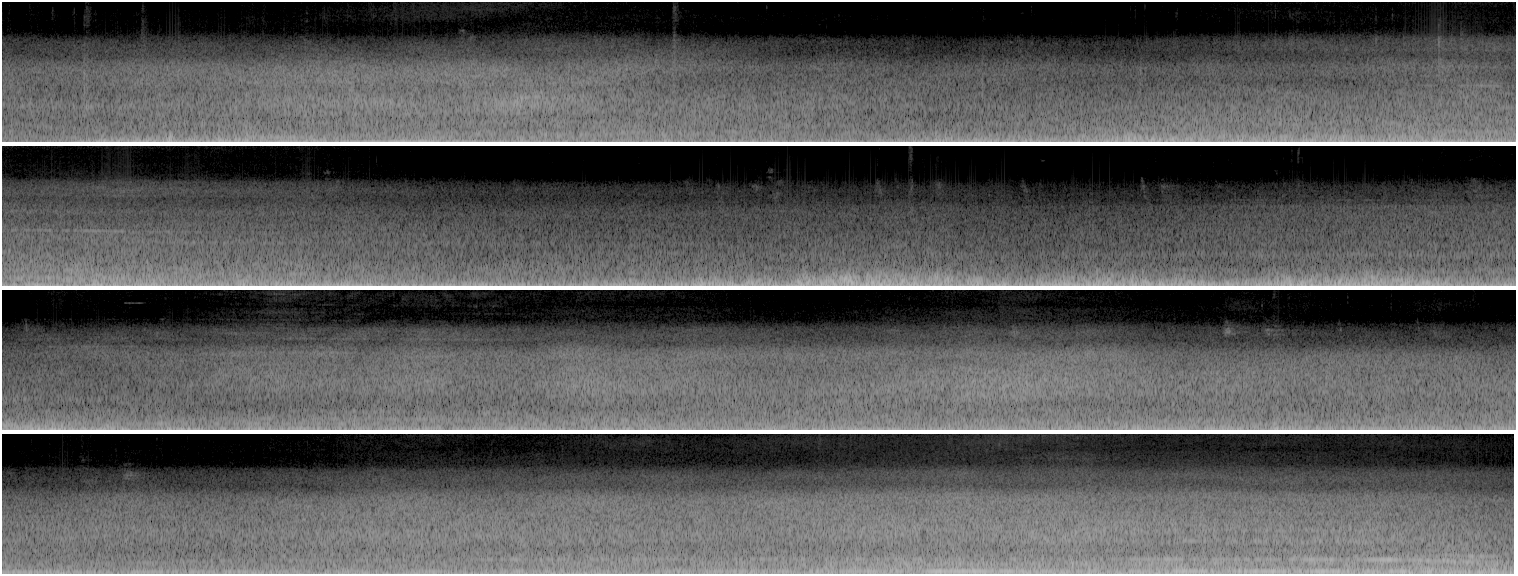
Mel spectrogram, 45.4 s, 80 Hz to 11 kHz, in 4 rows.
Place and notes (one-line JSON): {"title": "Zhongyang Rd., Ji'an Township - walking on the Road", "date": "2014-02-24 10:48:00", "description": "walking on the Road, Environmental sounds, Traffic Sound\nBinaural recordings\nZoom H4n+ Soundman OKM II", "latitude": "23.99", "longitude": "121.59", "timezone": "Asia/Taipei"}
